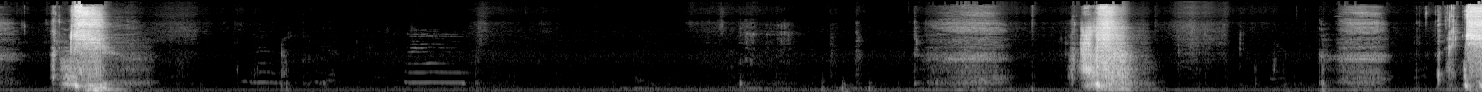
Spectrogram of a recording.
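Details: Two forceful explosive sneezes from a compilation of induced and natural sneezes, the second preceded by a brief inhaled build-up, with faint sniffs and breaths between.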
